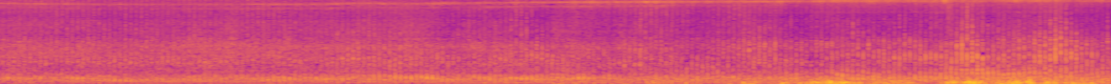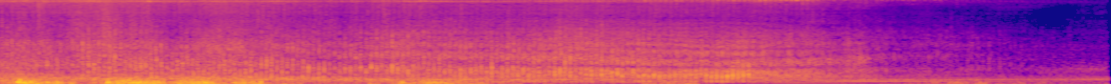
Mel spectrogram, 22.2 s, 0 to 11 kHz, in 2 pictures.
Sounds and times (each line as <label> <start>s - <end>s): EuroCopter AS350B3 take-off 0.0s - 22.2s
